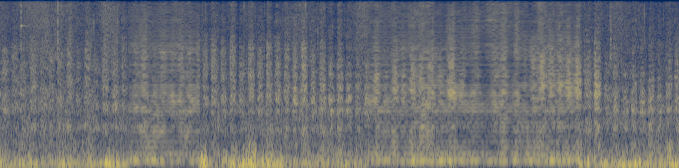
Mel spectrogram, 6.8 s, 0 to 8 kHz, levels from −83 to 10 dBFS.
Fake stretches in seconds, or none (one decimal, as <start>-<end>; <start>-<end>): 1.3-2.0; 3.7-5.8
